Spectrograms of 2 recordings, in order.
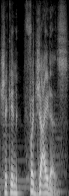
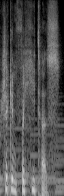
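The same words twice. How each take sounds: First: Fajitas is given an English-style pronunciation. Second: Fajitas is given a Spanish-style pronunciation. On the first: This is how an uncultured person says it. The speaker calls it wrong. "I don't say chicken fajitas" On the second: This is how a worldly person says it. The speaker calls it right. "I order chicken fajitas"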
